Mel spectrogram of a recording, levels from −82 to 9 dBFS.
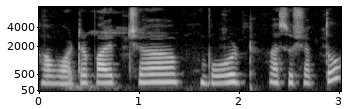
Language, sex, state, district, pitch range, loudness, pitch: Marathi, female, Goa, North and South Goa, 225-245 Hz, -17 LUFS, 230 Hz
